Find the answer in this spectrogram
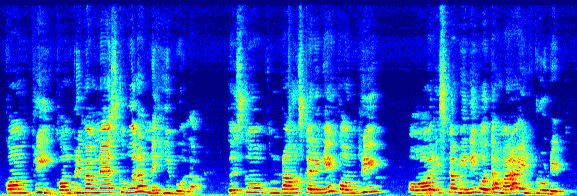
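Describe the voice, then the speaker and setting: Casting: high-voiced woman teacher, patient and repetitive, recorded at a distance in an echoey room with faint background noise. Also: fairly bright tone. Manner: patient, repeats each word slowly. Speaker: French teacher. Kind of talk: explaining lesson. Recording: echoey room, mic far off.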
